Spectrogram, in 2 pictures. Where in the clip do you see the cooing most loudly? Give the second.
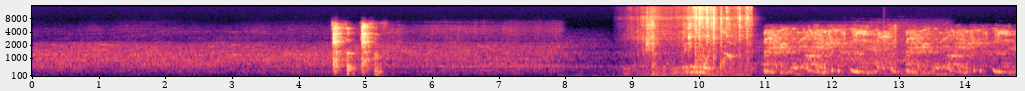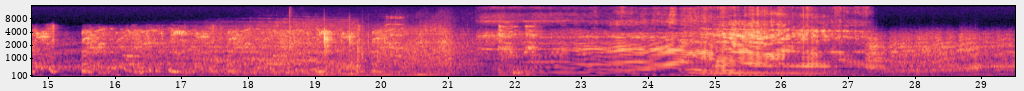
10 s.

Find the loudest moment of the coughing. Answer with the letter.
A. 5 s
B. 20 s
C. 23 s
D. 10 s
A.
